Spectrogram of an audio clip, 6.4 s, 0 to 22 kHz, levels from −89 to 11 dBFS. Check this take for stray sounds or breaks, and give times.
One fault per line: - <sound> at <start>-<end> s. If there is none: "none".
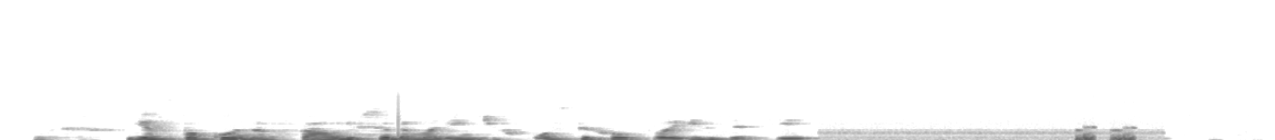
- laugh at 5.4-5.7 s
